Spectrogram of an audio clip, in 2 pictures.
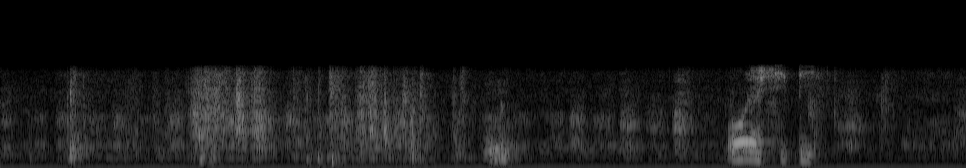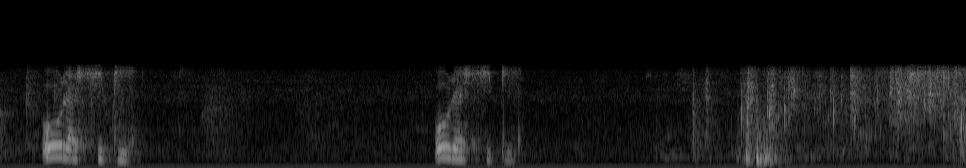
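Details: A bulldog romping after its nap, indoors. Panting and short tonal whining yelps rise in spaced bursts about every two to three seconds, while people talk over it.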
